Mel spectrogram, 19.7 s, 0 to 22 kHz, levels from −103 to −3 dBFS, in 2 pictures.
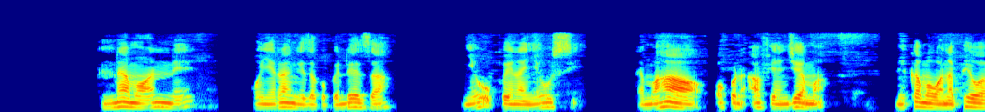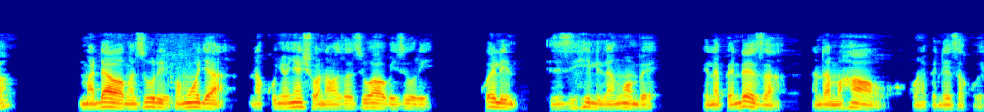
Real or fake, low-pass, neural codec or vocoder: real; 7.2 kHz; none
